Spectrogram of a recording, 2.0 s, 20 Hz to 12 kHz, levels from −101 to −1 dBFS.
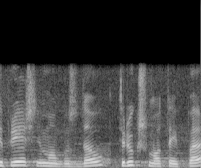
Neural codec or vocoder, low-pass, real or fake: none; 7.2 kHz; real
